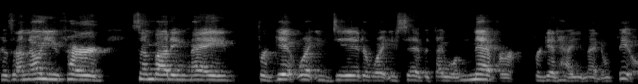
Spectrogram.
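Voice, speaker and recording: A woman with a Southern US accent speaks at a moderate pace, her fairly high pitch moving with ordinary variation. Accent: Southern twang. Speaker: business owner. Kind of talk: interview. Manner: animated.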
